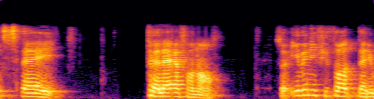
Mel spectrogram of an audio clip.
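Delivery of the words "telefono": telefono with stress on "le"; correct Italian stress. Shown as a demonstration. Teacher voicing what others will say, te-LE-fono stressed. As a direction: punch the second syllable, te-LE-fono. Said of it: "they will say the word first".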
